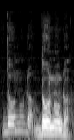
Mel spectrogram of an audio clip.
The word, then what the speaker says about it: Donou: Et puis Monsieur Donou, chargé de communication gestionnaire. Merci beaucoup d'avoir été là. Vraiment merci beaucoup Edwige et vous prononcez bien le nom. Donou.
